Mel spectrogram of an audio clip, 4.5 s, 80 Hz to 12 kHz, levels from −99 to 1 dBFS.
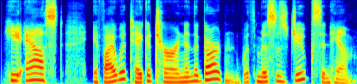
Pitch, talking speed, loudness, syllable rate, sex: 200 Hz, 215 wpm, -16 LUFS, 4.8 syllables/s, female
